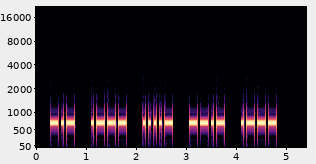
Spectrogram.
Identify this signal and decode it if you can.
Morse code, heard as a keyed tone, about 22 wpm, spaced as for 16 wpm, 700 Hz. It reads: KJ4QJ
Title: USA Call Signs - 5 Characters - 2x Character Spacing - 22wpm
